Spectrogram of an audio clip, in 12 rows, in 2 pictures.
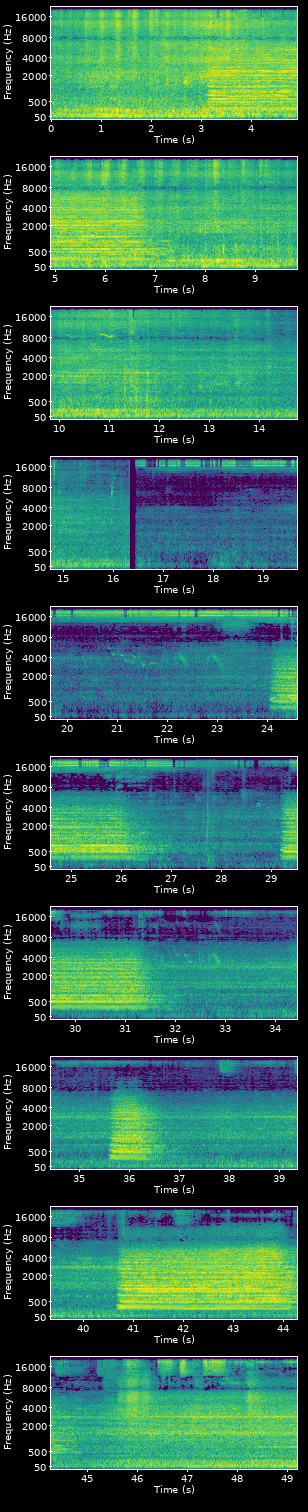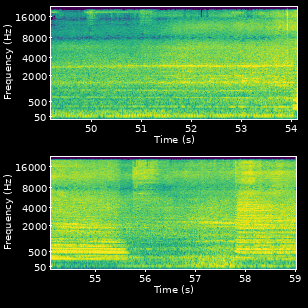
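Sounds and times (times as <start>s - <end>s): train rolling on rails: 0.0s - 59.0s
locomotive air horn: 3.1s - 7.4s, 24.1s - 27.0s, 29.2s - 31.9s, 35.6s - 37.0s, 40.7s - 45.0s, 51.6s - 59.0s.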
